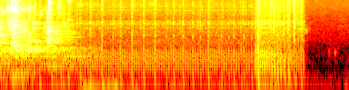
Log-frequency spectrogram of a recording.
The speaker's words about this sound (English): Chainsaw equipped. Chainsaw.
